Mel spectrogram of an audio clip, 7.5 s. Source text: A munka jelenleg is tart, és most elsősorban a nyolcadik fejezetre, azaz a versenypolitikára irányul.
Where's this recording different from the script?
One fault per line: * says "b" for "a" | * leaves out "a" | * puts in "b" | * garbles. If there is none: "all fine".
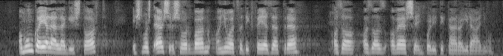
all fine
